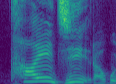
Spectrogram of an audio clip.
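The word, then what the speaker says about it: 退治: 퇴치는 타이지라고 읽거든요. 여기선 지라고 읽죠.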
